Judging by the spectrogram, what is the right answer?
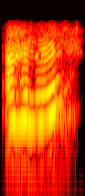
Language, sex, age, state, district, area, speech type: Kashmiri, female, 18-30, Jammu and Kashmir, Bandipora, rural, conversation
